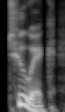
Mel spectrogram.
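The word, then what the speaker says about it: TÜİK: A former head of TUIK, that's Turkey's Statistical Institute, pronounced Tweek, has publicly stated that the agency underreports inflation.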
